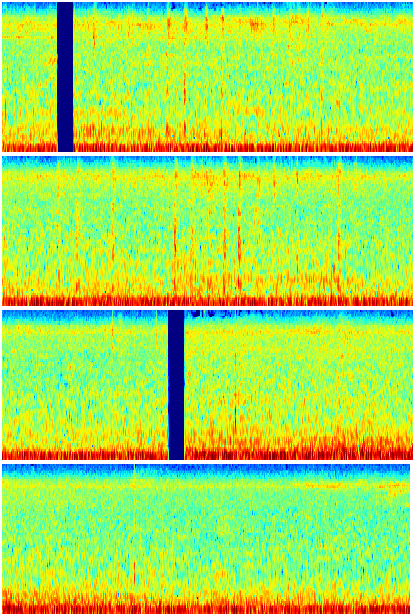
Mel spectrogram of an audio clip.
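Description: Steady outdoor background noise with a strong low rumble and a few faint ticks, cut to silence for a split second twice, about a second in and again about fifteen seconds in.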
